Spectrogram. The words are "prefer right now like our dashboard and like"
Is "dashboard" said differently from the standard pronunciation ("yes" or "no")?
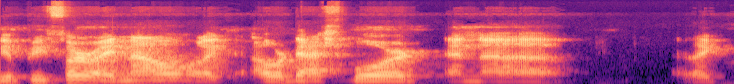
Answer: no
